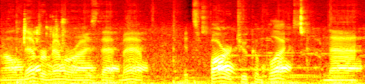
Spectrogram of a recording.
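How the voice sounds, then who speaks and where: An actor playing a mild, hapless young pirate hero in a video game, with wry, understated asides. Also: male voice, fairly low pitch, moderate pace, lightly acted. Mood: mild, matter-of-fact. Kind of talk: video game character lines. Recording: game audio under loud music. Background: loud game music.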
